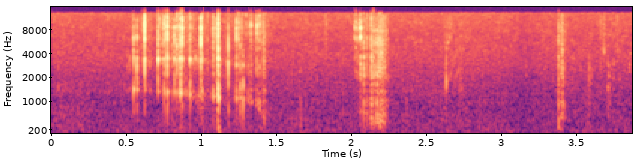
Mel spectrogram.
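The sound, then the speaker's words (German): Crisp crunching as someone bites into and chews a chili pepper: a dense cluster of sharp crunches, then a shorter burst and a few faint, scattered clicks, with no talk. “Chilis haben ein ganz breites Geschmacksspektrum. Ich probiere mal eine, hm, ja, vielleicht von denen hier.”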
